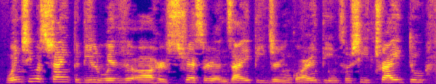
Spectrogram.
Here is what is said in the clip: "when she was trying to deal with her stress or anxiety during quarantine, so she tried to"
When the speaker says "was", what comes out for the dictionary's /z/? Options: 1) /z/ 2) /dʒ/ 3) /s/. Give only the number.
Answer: 3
